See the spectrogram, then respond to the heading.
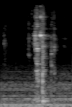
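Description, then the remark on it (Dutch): An old glass lamp clinks and rattles once as it is handled, a short bright chime with a faint scrape, over a low, steady hum. “Ah oh, alsof pas op dat hij oh. niet valt, Dat is wel van glas.”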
